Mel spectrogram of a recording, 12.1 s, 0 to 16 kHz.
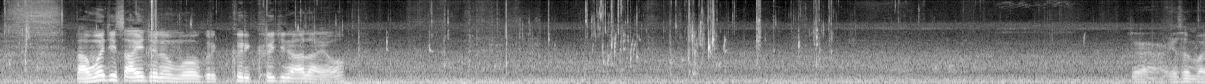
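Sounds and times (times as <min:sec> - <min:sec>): water splashing in a bucket: 0:00.0 - 0:09.0
eels squirming in water: 0:00.0 - 0:09.3.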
